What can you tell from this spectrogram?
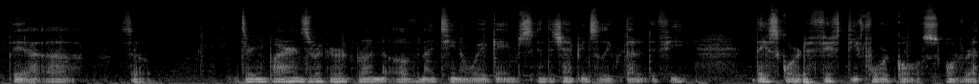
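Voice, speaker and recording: The voice is quiet and moves at a moderate pace. Background noise is noticeable. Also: man. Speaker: football fan youtuber. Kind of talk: casual video commentary.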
